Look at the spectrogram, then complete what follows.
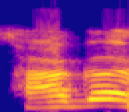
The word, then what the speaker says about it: সাগর: আছে আ আছে তো এই সাগর র র এর সাথে কিন্তু একটা অ আছে এ কারণে আমরা উচ্চারণ করেছি সাগারা আমি কিন্তু সাগর বলি নাই সংসার সাগারা এরকম করে বলেছি ঠিক আছে তো এই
